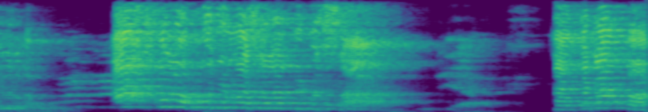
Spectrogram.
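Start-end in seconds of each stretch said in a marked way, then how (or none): 0.7-2.7 shouted, high, whining wife; complaining shout. Retold or imitated. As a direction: yell it like she's outdoing him. Istri membesar-besarkan masalahnya. (istri berteriak, pamer masalahnya lebih besar)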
